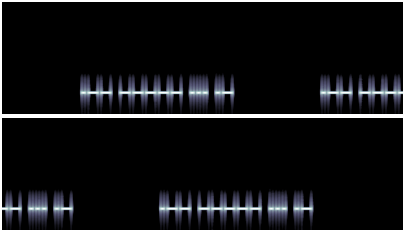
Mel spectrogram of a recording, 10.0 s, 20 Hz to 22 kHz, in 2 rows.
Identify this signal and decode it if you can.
Morse code, heard as a keyed tone, about 30 wpm, 700 Hz. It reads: W0SA W0SA W0SA
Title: Call Signs Repeated 2x - 30wpm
